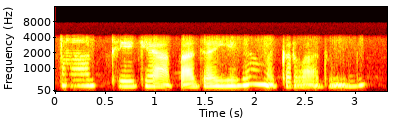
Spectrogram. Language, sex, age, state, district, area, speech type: Urdu, female, 30-45, Uttar Pradesh, Lucknow, urban, conversation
